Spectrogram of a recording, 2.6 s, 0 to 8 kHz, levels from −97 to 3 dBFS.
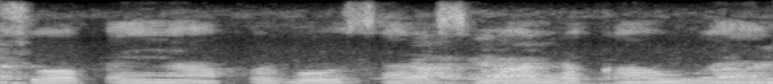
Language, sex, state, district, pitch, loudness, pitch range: Hindi, female, Punjab, Fazilka, 210 Hz, -16 LUFS, 130-215 Hz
